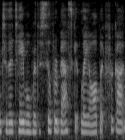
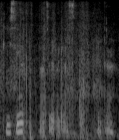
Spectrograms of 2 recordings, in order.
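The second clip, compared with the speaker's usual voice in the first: hushed pointing out; quiet aside; 11 dB quieter, faster than usual. Real, not acted. Reader to child, softly pointing at the page.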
